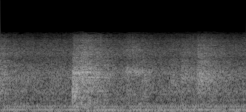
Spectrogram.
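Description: A man exhales hard once, about two-thirds of a second in, with the effort of pressing a barbell overhead, over a steady low hum.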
